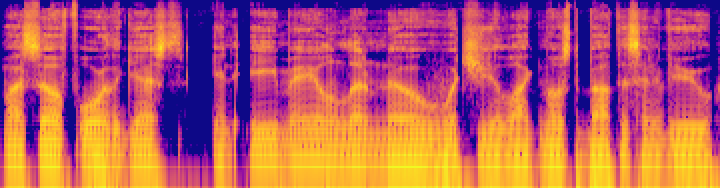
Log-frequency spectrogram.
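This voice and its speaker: A man's voice: sits low, flat delivery, normal speed, dark tone, no room sound, clean studio sound. A man hosting a podcast interview, upbeat and playful, repeating his catchphrases. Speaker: podcast host. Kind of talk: casual interview chat.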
